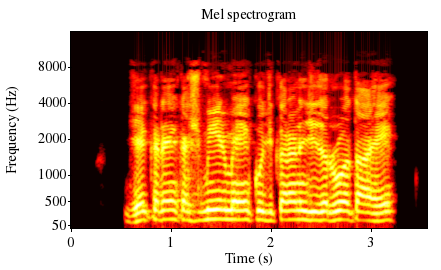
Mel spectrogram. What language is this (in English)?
Sindhi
